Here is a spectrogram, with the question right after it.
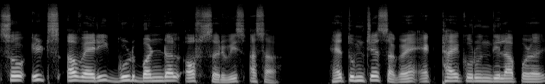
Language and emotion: Goan Konkani, neutral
